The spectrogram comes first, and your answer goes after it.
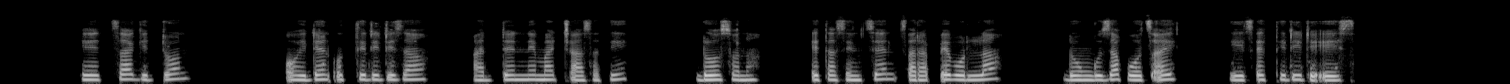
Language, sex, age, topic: Gamo, female, 18-24, government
